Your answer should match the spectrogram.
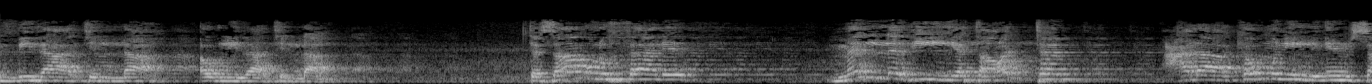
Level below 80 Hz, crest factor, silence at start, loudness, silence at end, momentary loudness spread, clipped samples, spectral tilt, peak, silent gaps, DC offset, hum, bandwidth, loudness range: -62 dBFS; 14 dB; 0 s; -21 LUFS; 0 s; 20 LU; under 0.1%; -4.5 dB/octave; -8 dBFS; none; under 0.1%; none; 8.8 kHz; 3 LU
